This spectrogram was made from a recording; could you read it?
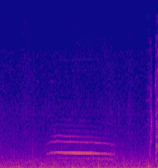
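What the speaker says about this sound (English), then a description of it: "There is a cat very close by in the vicinity" In the video game Yakuza: Like A Dragon, a cat gives one drawn-out, steady meow nearby over busy background ambience, with no talking.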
